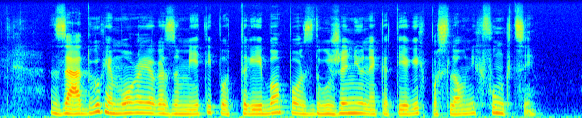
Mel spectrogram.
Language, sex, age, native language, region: Slovenian, female, 60+, Slovenian, Central Slovenia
